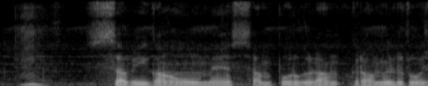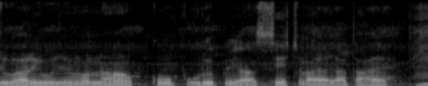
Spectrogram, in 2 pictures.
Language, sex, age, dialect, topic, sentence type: Hindi, male, 25-30, Kanauji Braj Bhasha, banking, statement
